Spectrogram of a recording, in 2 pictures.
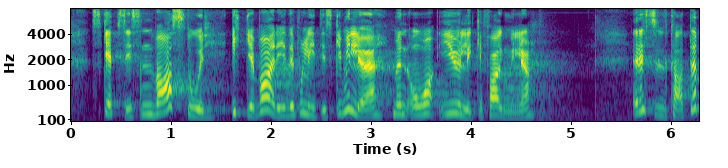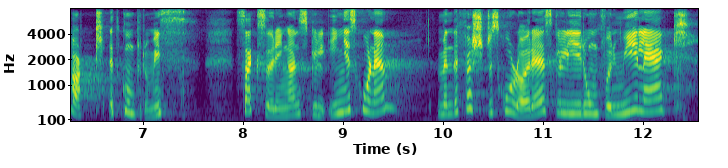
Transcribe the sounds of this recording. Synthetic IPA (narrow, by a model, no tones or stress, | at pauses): skɛpsɪsn̩ʋɑst̪uːɾɪkːəbɑːɾəɪd̪ɛpʰʊliːt̪ɪskəmɪljøːəmɛnʔoːʔɪʉːliːkəfɑːɡmɪljøː | ɾɛsʉlt̪ʰɑːt̪əʋɑʈɛt̪kʊmpɾʊmɪs | sɛksoːɾɪŋɑnskʉlːəʔɪniskuːlənmɛnd̪ɛfœʂʈəskuːɽəoːɾəskʉlːəjiːɾʊmfɔɾmyːleːk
